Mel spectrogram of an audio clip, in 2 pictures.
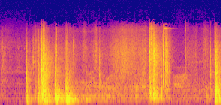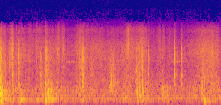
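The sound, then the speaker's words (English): A door thuds shut amid a series of heavy knocks and bumps, with a quick cluster of impacts early on and a few more spaced thumps after, with faint rustle between. “Come on, open up. All right, I'm coming.”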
